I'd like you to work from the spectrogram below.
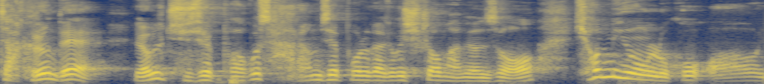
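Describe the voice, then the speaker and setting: This man has a normal speaking voice with a fairly high pitch. He talks at a fairly quick pace with lively intonation. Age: 60s. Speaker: professor. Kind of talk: lecture. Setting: church.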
